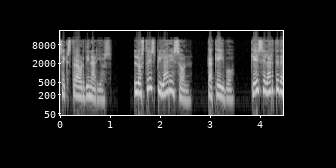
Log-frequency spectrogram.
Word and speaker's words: Kakeibo: Kakeibo se pronuncia Kakeibo y en japonés significa literalmente libro de contabilidad del hogar.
